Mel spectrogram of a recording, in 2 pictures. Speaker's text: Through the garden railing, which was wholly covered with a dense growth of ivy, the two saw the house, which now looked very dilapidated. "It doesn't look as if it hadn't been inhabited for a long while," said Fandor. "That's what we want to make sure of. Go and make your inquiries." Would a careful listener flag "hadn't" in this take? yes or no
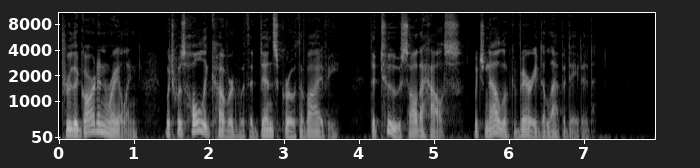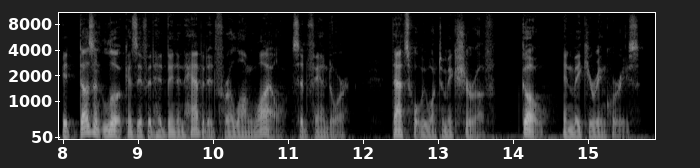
yes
